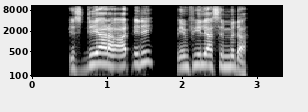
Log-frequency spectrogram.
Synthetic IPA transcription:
pʼɪs̬d̪ɪjaːɾaːɗːɪd̪ɪ | pʼɪmfiːlɪjasɪmːɪd̪ɐ

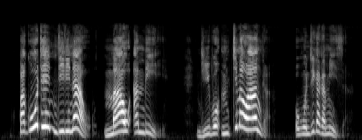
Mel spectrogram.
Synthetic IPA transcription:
pak̬utindilinawɔ | mawuʔambiːɾi | ndip̬ɔm̩timawaŋɡa̰ | ukundikakamiːza

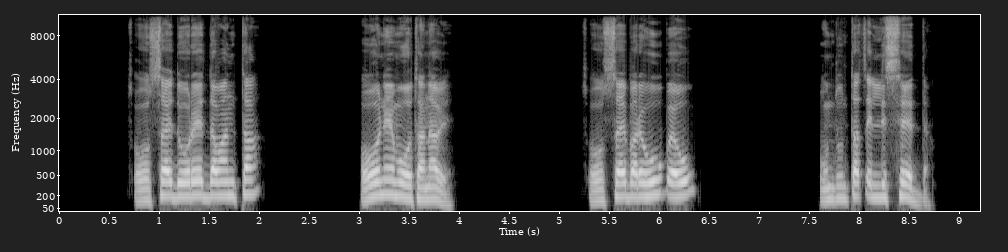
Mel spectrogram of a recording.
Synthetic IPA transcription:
t͡sʼo̞ːsːɐjd̪o̞ːɾe̞ːd̪ːɐwɐnt̪ːɐ | ʔo̞ːnemo̞ːt̪ɐnɐwɛ̰ | t͡sʼo̞ːsːɐjbɐɾɛhuːpʼːɛw | ʊnt̪̬ːʊnt̪ːɐt͡sʼɪlːɪsːe̞ːd̪ːɐ

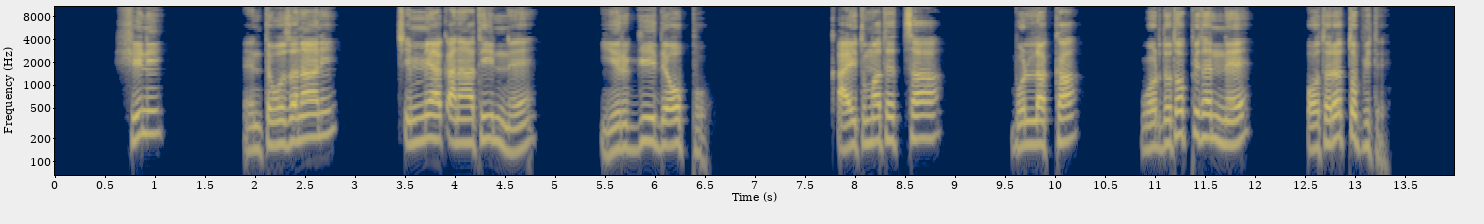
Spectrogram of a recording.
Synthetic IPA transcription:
ʃɪn | hɪnt̪ːɛwɔzɐnaːn | t͡ʃʼɪmːɪjakʼɐnaːt̪iːnːɛ | jɪɾɡːiːd̪ɛɔpːɔ̰ | kʼɐjt̪ʊmɐt̪ɛt͡sːaː | bɔlːɐkːɐ | wɔɾd̪ɔt̪ɔpːɪt̪ɛnːɛ | ɔt̪ɛɾɛt̪ːɔpːɪt̪ɛ̰

